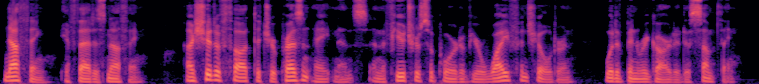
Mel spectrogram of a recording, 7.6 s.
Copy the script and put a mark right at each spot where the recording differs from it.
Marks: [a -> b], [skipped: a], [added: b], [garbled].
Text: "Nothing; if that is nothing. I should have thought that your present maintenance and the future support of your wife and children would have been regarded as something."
"Nothing; if that is nothing. I should have thought that your present maintenance and the future support of your wife and children would have been regarded as something."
